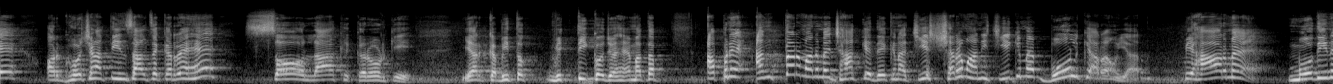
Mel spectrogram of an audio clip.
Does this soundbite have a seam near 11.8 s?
yes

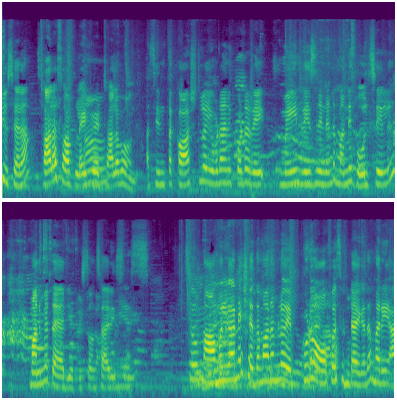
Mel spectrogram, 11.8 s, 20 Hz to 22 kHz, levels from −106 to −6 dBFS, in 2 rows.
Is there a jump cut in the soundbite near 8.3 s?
yes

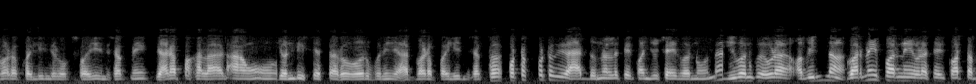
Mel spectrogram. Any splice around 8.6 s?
no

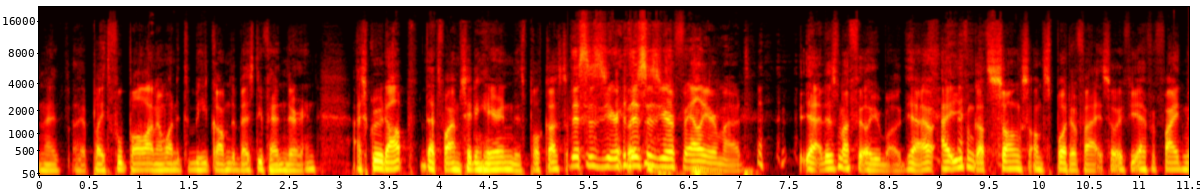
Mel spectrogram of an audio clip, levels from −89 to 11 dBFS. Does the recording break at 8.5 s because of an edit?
no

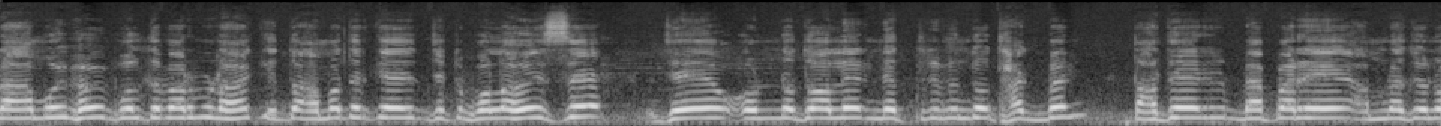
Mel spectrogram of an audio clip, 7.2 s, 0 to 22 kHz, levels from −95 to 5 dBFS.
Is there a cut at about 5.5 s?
yes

